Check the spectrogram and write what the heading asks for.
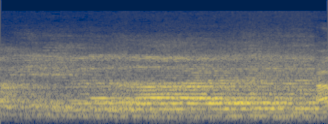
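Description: A man's melodic religious recitation, chanted in long held notes into a microphone; after a brief dip at the start, one note is sustained steadily.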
